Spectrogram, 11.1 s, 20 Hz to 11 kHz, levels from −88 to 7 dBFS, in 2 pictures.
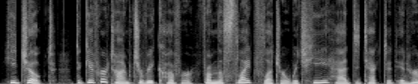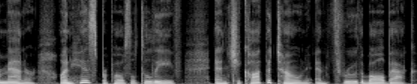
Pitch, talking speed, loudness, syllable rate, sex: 170 Hz, 185 wpm, -19 LUFS, 4.4 syllables/s, female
